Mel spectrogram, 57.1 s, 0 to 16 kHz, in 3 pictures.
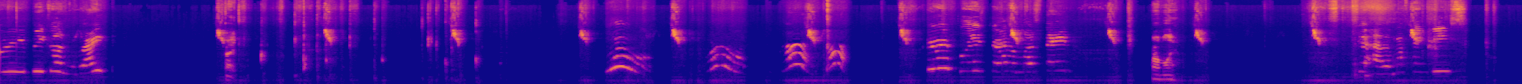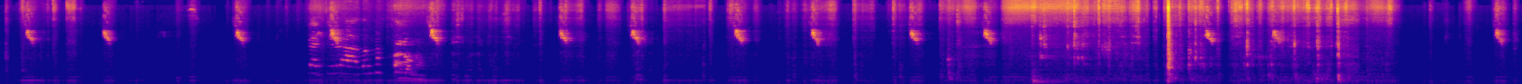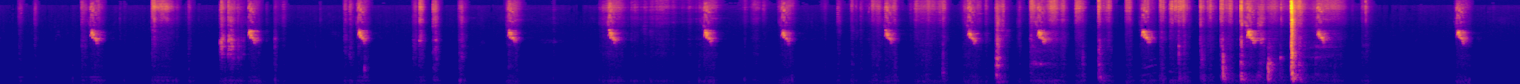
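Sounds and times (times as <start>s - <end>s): bird chirping: 2.7s - 3.1s, 3.8s - 4.4s, 5.3s - 6.0s, 7.2s - 7.6s, 8.4s - 9.0s, 9.9s - 10.6s, 11.2s - 11.6s, 12.4s - 15.2s, 16.3s - 18.1s, 19.2s - 19.7s, 20.3s - 21.2s, 21.8s - 22.3s, 22.9s - 25.4s, 26.0s - 26.3s, 26.9s - 27.2s, 29.1s - 29.4s, 30.4s - 30.6s, 31.2s - 31.6s, 37.7s - 38.0s, 39.1s - 39.4s, 40.8s - 41.4s, 45.6s - 46.0s, 46.8s - 47.1s, 47.8s - 48.0s, 50.1s - 51.4s, 52.3s - 52.6s, 53.5s - 54.8s, 56.2s - 56.5s.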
